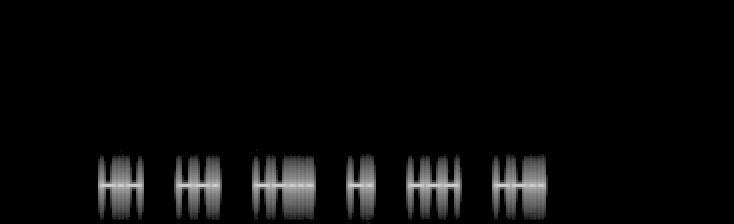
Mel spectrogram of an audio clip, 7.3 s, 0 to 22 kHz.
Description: Morse code, heard as a keyed tone, about 28 wpm, spaced as for 16 wpm, 700 Hz. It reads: KG7NOZ
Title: USA Call Signs - 6 Characters - 3x Character Spacing - 28wpm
